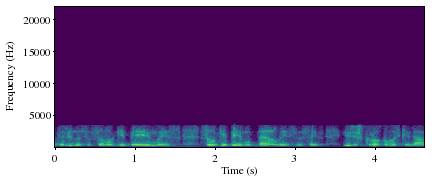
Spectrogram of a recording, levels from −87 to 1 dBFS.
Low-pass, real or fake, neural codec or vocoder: 3.6 kHz; real; none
